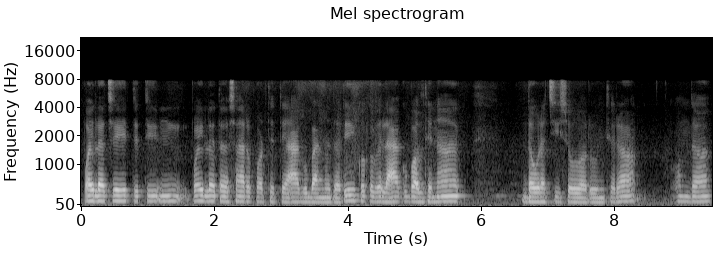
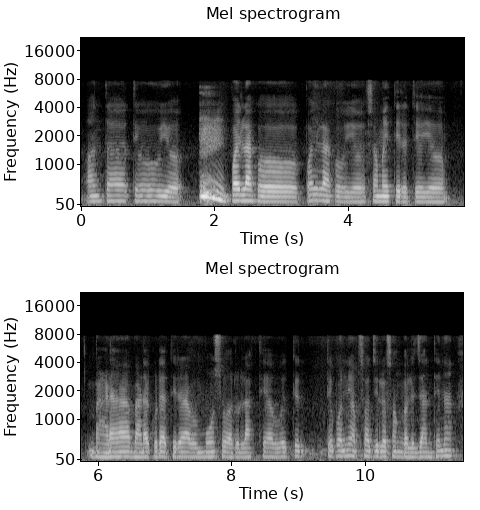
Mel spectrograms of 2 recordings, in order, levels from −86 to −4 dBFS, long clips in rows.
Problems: none marked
